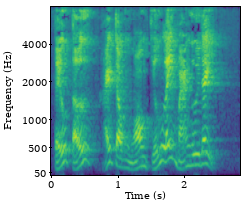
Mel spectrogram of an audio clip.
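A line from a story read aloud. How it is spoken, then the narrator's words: Sudden loud shout. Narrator (Vietnamese): Cái thế hồng bỗng quát lớn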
